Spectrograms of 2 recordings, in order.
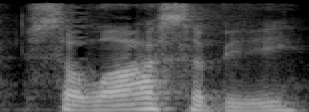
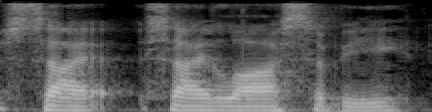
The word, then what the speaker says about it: psilocybin: similar to cannabis now the pronunciation of psilocybin mushrooms it's actually selasa be according to the proper Latin philosophy year or side Lhasa be or so we usually say psilocybin or Salafi but you know who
